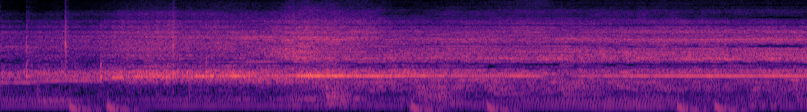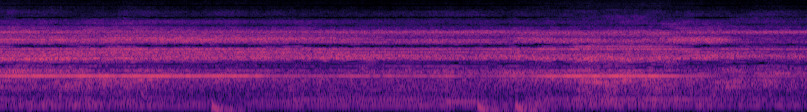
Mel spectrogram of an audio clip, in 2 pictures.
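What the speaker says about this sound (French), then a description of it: "Et tout simplement, nous allons sécher pour l'activer." A hair dryer blows continuously to dry and activate serum applied to the skin, a steady loud whirring roar with a slight shift in pitch as it moves, no talking.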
